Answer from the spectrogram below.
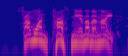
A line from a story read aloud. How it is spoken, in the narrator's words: Maron, aware of the blood on his chest and hand, roared out chokingly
